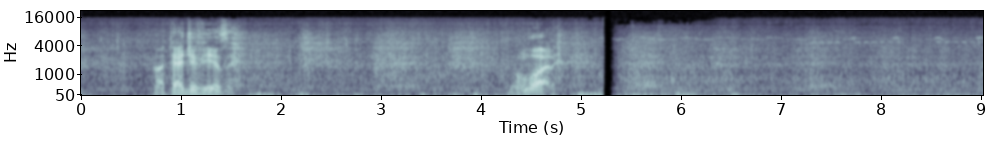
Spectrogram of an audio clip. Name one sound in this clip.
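Wind rushes past a moving bicycle.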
